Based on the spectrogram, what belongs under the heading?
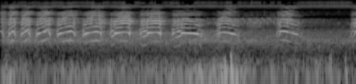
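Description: Laughing gull giving a run of about a dozen nasal, arched 'ha' notes, roughly two to three per second, slowing at the end, over low rumbling background noise.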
